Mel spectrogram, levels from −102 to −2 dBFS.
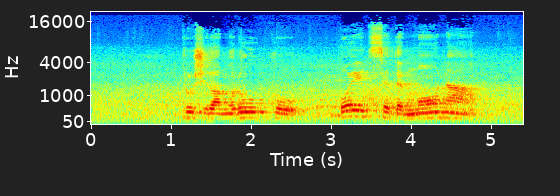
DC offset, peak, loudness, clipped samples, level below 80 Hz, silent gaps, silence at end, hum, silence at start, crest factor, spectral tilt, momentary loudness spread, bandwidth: under 0.1%; 0 dBFS; -16 LUFS; under 0.1%; -50 dBFS; none; 0 s; none; 0 s; 16 dB; -4 dB/octave; 17 LU; 16 kHz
